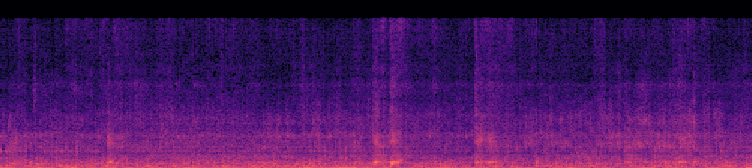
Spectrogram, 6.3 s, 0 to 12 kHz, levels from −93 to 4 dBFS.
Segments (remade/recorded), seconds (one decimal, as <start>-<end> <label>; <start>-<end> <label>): 0.0-1.5 remade; 1.5-2.1 recorded; 2.1-6.3 remade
